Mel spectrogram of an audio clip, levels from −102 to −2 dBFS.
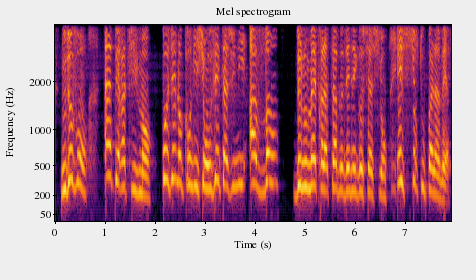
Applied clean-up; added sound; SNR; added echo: neural mask model Resemble Enhance denoiser.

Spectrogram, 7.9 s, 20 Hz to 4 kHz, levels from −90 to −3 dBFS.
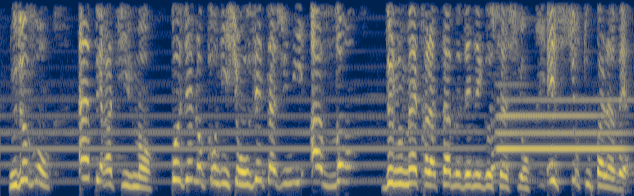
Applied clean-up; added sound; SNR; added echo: classical method log-MMSE.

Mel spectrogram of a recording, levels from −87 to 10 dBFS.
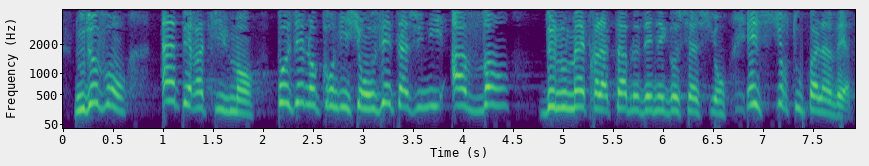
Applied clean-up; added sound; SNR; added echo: none; none; none; none.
